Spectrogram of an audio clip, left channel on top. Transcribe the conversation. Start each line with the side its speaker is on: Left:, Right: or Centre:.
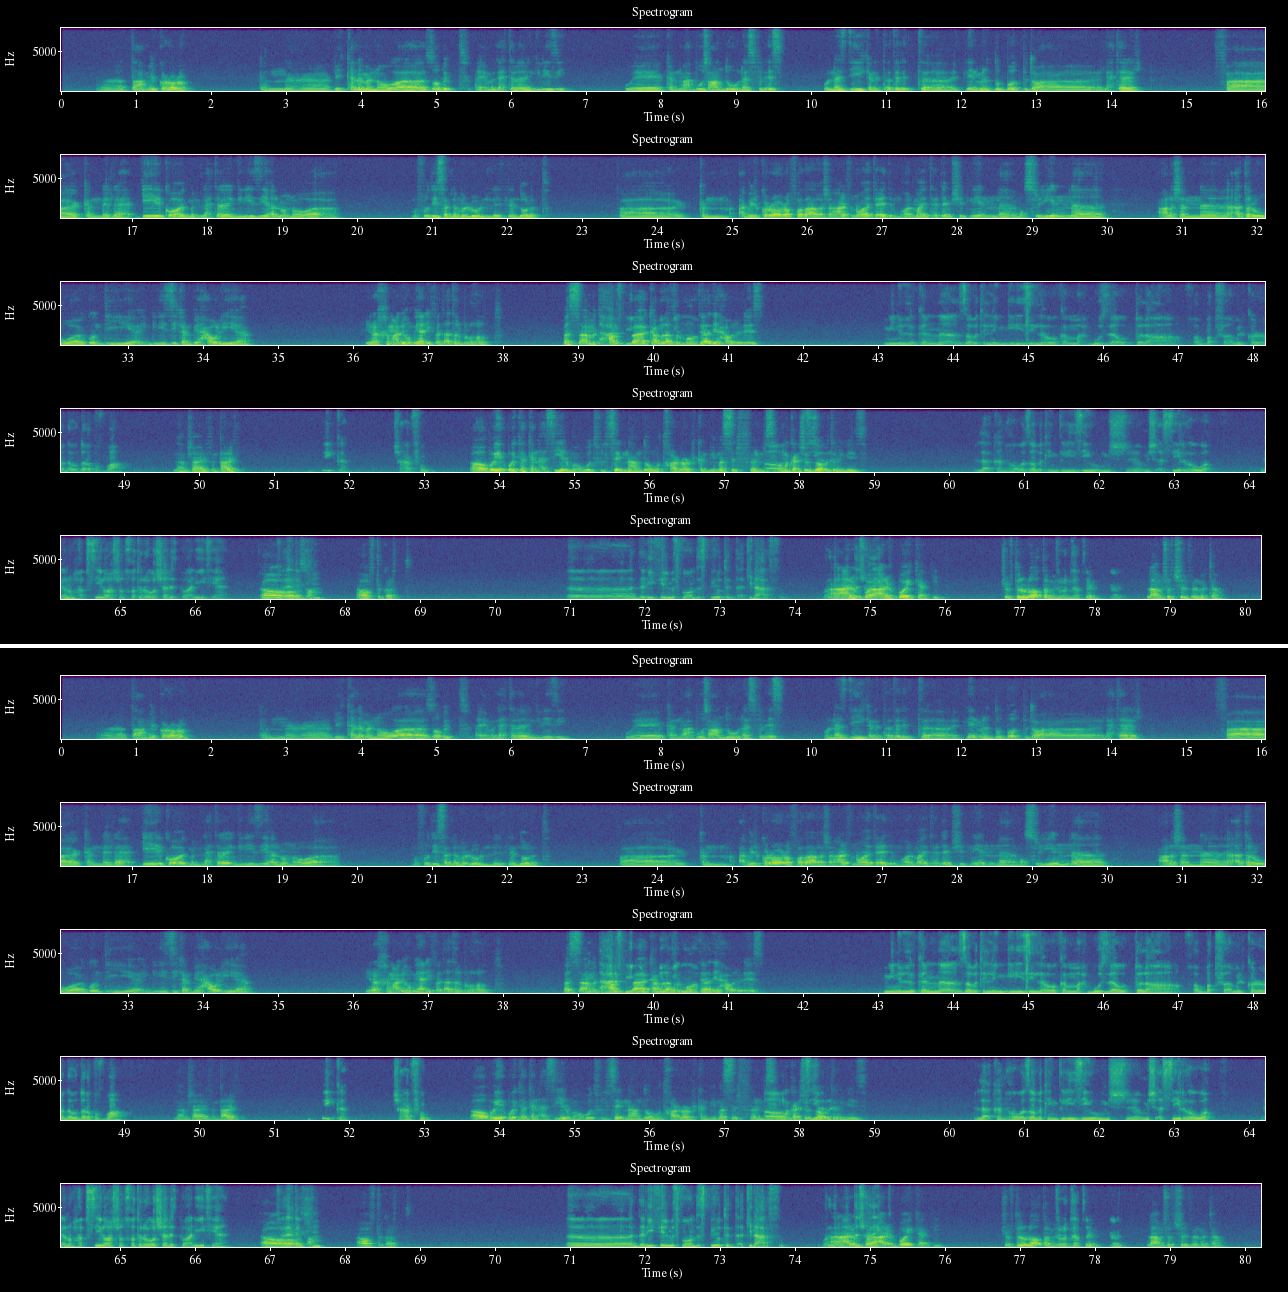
Left: آه، بتاع أمير كرارة كان آه، بيتكلم إن هو ضابط أيام الاحتلال الإنجليزي وكان محبوس عنده ناس في القسم والناس دي كانت قتلت آه، اتنين من الضباط بتوع آه، الاحتلال فكان اله- جه قائد من الاحتلال الإنجليزي قال له إن هو المفروض يسلم له الاتنين دولت فكان أمير كرارة رفض علشان عارف إن هو هيتعدم وقال ما يتعدمش اتنين آه، مصريين آه، علشان آه، قتلوا جندي انجليزي كان بيحاول ي- يرخم عليهم يعني فاتقتل بالغلط بس قامت
Right: انت
Left: حرب
Right: عارف مين
Left: بقى كاملة
Right: اللي
Left: في المنطقة دي حوالين الاسم
Right: مين اللي كان الضابط الانجليزي اللي هو كان محبوس ده وطلع خبط في امير كرارة ده وضربه في بعض
Left: لا مش عارف انت عارف
Right: بيكا مش عارفه
Left: اه بوي... بويكا كان اسير موجود في السجن عندهم واتحرر كان بيمثل في فيلم بس
Right: اه
Left: هو ما
Right: الاسير
Left: كانش الضابط
Right: ده
Left: الانجليزي
Right: لا كان هو ضابط انجليزي ومش مش اسير هو كانوا
Left: مم.
Right: حابسينه عشان خاطر هو شرس وعنيف يعني
Left: اه
Right: فاهم
Left: اه صح
Right: <laughs>
Left: اه افتكرت
Right: آه ده ليه فيلم اسمه اندسبيوتد اكيد عارفه ولا
Left: انا
Right: ما
Left: عارف
Right: عداش
Left: بو...
Right: عليك
Left: عارف بويكا اكيد شفت له لقطة من
Right: اتفرجت على
Left: فيلم
Right: الفيلم ده
Left: لا ما شفتش الفيلم بتاعه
